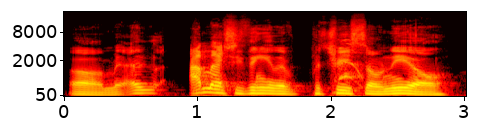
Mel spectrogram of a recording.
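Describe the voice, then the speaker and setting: A man's voice: mid-range voice, darkish tone. A man co-hosting a casual comedy chat, laid-back and agreeable. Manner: laid-back, agreeable, quick to laugh along. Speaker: podcast co-host.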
